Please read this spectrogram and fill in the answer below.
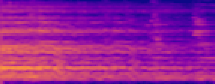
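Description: A woman's voice humming a held note in a slow chant, fading away over the two seconds with a few small downward slides in pitch.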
